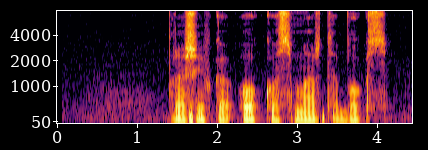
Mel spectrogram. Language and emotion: Russian, neutral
